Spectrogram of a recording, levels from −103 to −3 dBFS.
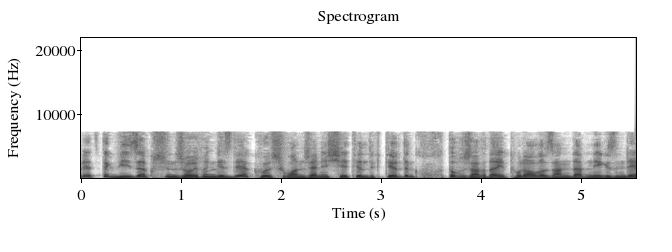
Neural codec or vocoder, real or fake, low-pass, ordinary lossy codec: codec, 16 kHz, 1.1 kbps, Voila-Tokenizer; fake; none; none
